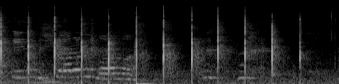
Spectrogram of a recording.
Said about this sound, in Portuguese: Eu só tô batendo palmas, desde vezes eh, faz cinco minutos que eu tô batendo palmas.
